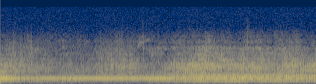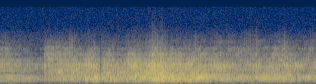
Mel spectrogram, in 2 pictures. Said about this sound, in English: This plane is too underpowered to climb above it. We'll try to go right through. Hope the wings stay on.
